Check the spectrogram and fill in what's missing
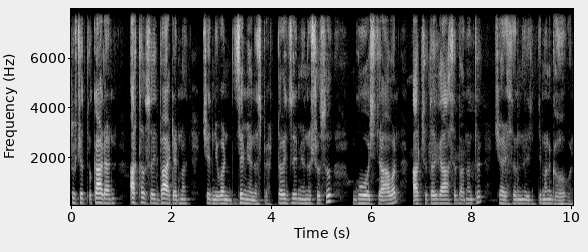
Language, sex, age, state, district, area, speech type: Kashmiri, female, 60+, Jammu and Kashmir, Anantnag, rural, spontaneous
